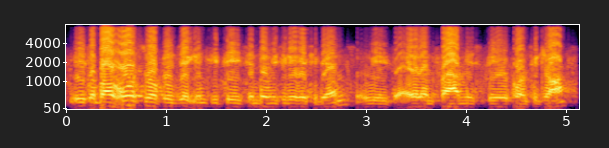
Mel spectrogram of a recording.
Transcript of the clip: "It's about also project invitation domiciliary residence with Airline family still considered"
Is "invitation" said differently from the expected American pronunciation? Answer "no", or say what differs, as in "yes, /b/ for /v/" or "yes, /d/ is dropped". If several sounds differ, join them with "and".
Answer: yes, /s/ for /ʃ/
